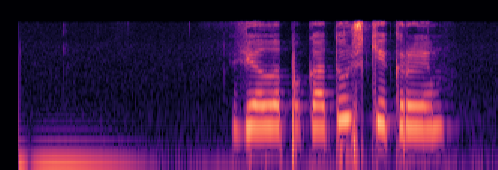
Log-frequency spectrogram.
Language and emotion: Russian, positive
